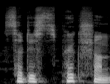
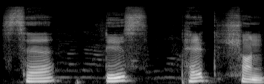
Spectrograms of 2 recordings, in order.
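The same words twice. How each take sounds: First: Said in the usual way. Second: satisfaction slow as স্যা, টিস, pack, শন, a gap after each; split into four syllables. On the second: Shown as a demonstration. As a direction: say satisfaction in four separate chunks. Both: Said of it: "চারবারে উচ্চারণ করা সম্ভব".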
